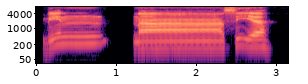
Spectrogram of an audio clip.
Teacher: বিন এক আলিফ গুন্না হবে এক আলিফ টান হবে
